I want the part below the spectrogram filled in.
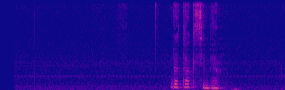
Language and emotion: Russian, sad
